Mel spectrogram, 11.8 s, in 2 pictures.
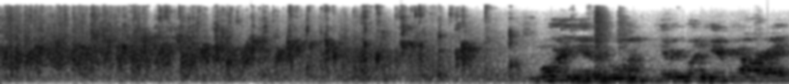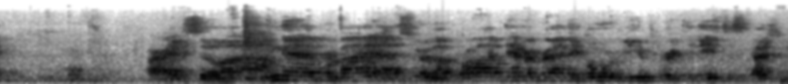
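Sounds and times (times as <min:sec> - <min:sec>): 
audience applause: 0:00.0 - 0:03.9
speech: 0:04.1 - 0:11.8.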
